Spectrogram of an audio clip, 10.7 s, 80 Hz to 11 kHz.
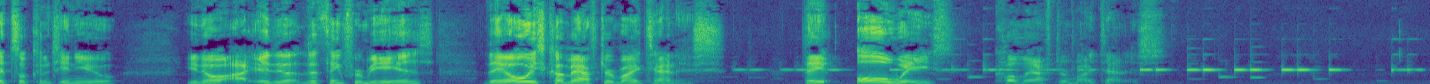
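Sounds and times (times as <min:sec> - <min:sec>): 
speech: 0:00.0 - 0:05.4, 0:06.0 - 0:08.8
phone ringtone electronic melody of short bright beeps: 0:05.4 - 0:10.7.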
